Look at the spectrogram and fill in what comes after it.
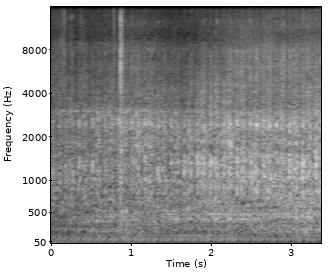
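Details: Rebuilt Cummins 12-valve diesel, bored .040 over, timing about 16 degrees, injection pump replaced about 20k ago, idling unevenly with a recurring miss; it worsens after a few miles or revving until it dies, despite new lift pump, filters and governor springs.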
